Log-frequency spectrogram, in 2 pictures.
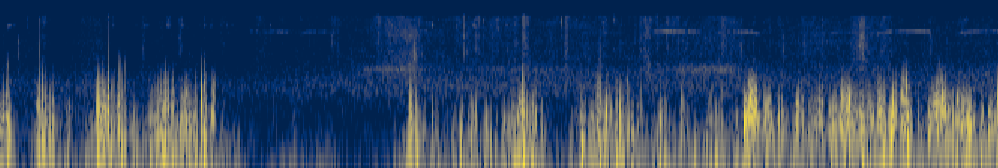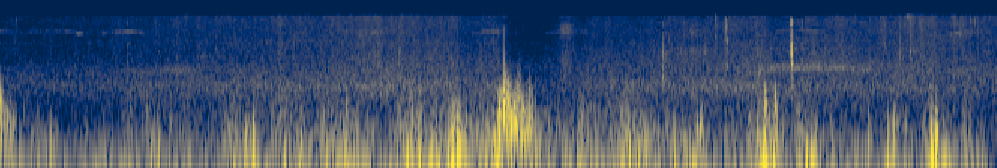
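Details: Mare named Lena at a trot, hooves striking in a steady clip-clop rhythm, with scuffing and rustling between beats and a short pause near two seconds.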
